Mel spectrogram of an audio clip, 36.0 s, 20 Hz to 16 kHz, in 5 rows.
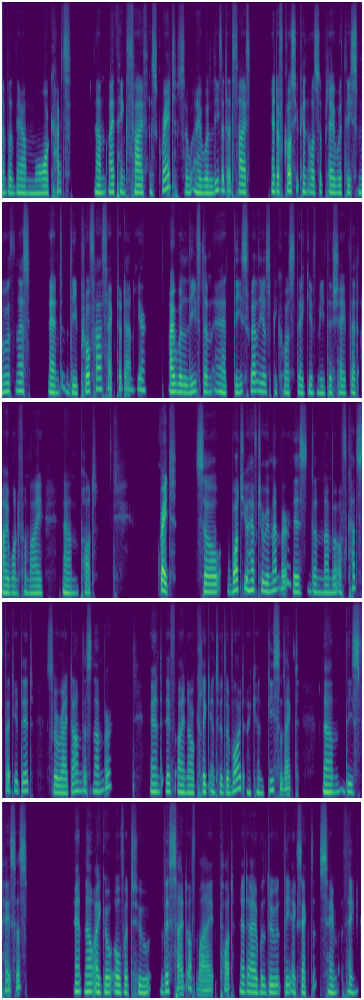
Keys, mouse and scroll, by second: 2.0-3.3 drag, 25.8 click, 28.0 scroll down 2, 28.8-30.7 middle drag, 30.7-31.4 scroll up 2, 31.4 shift+middle click, 32.2-35.1 scroll up 1, 35.1-35.7 scroll up 1.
